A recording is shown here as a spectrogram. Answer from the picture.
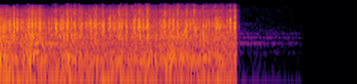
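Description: Steady street noise with a vehicle running, cut off abruptly about one and a half seconds in.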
